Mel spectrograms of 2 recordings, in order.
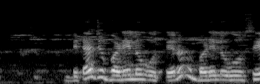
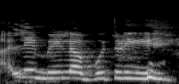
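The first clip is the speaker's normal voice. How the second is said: doting coo; 4 semitones higher, much slower than usual. Real, not acted. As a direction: cuddle him with your voice. Mother cooing to her son. (बेटे को प्यार से धीरे धीरे पुचकारना)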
